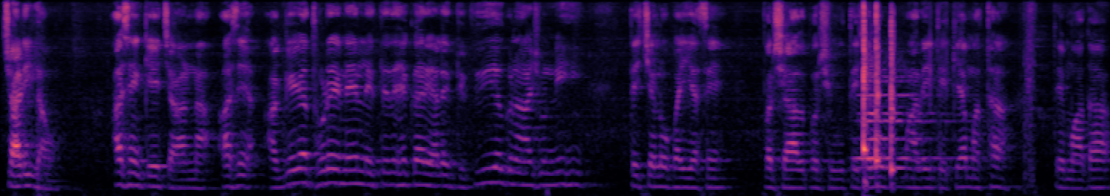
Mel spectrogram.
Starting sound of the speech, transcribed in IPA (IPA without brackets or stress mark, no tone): t͡ʃ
